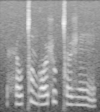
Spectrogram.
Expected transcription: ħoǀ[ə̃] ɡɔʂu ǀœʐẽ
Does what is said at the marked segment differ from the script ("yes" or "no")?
yes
